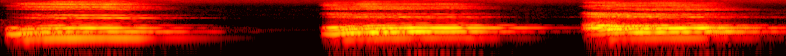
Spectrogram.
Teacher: ओष्ठ की आकृति कैसी हो जाए, गोल हो जाए, तो उन्हें वृत्ताकार स्वर वर्ण कहते हैं।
